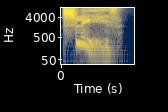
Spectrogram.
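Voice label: "sleeve", British English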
